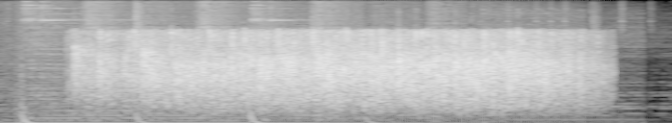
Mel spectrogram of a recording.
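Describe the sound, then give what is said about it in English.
An applause sound effect: steady applause from a crowd, a dense wash of clapping that holds at a fairly even level for several seconds before fading out quickly at the end, applauding the listeners. “So I simply just want to say thank you and applaud you for taking the time out to listen.”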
